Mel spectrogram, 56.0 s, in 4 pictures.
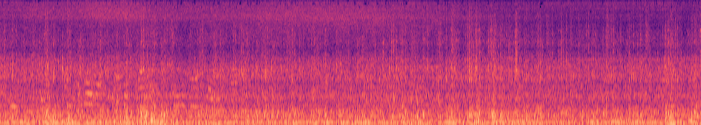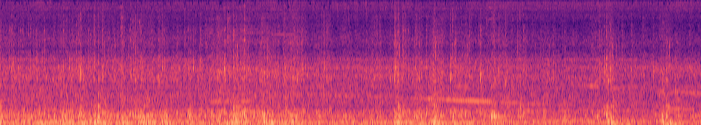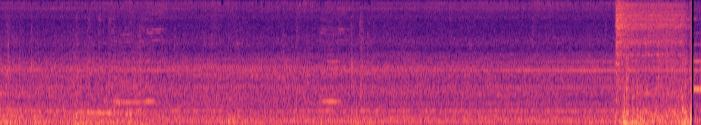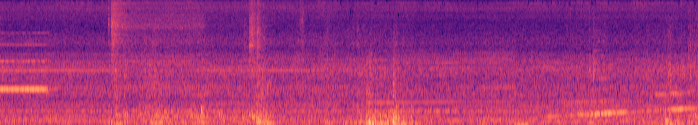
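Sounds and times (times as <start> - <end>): train rumble: 0.0 - 56.0
air hiss: 40.4 - 41.9, 44.2 - 46.3
short beep: 41.9 - 43.1.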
